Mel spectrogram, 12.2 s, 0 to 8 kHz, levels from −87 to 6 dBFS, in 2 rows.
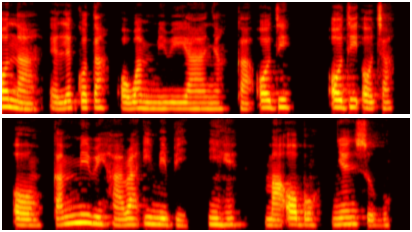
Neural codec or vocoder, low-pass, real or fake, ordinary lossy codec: none; none; real; none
